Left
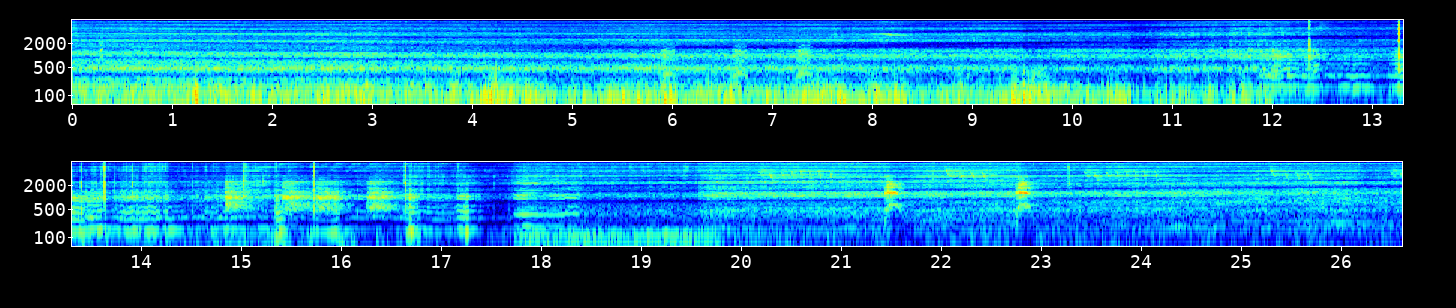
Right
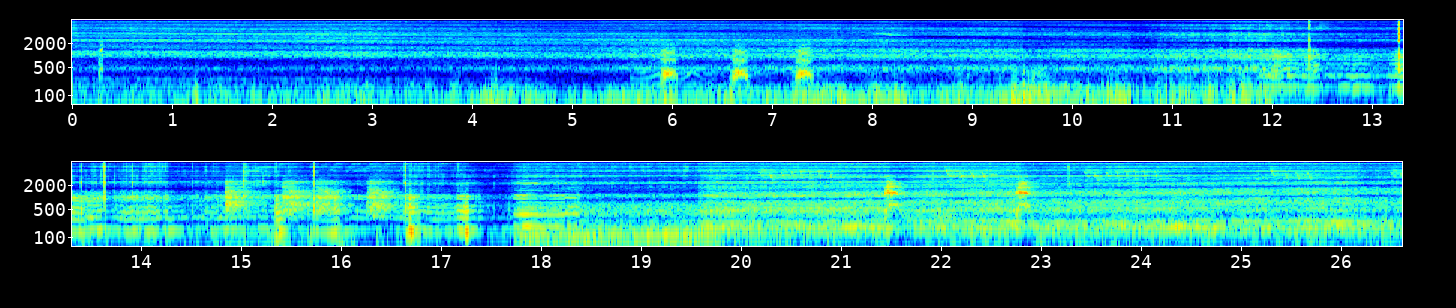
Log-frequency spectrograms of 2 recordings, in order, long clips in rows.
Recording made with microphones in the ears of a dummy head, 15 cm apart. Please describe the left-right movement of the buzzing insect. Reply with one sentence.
You can hear the buzzing insect move from left to right.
